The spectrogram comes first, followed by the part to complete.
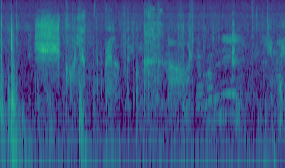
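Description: Quiet whispering voices with a few soft clicks and knocks from the camera being handled.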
